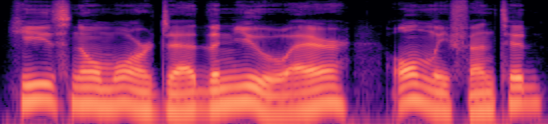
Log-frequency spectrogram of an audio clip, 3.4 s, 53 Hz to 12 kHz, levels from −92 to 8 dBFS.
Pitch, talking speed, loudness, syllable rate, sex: 120 Hz, 140 wpm, -17 LUFS, 3.5 syllables/s, male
